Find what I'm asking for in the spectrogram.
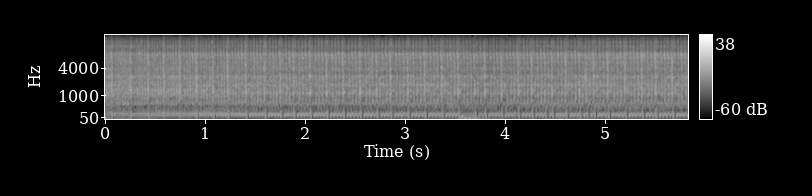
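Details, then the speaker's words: Vespa PX two-stroke, idle lowered via the idle screw: steady low even buzz that picks up cleanly on throttle with no misfire; normal running with good throttle response. "ah that sounds better! and the engine reacts quite good to the throttle commands!"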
